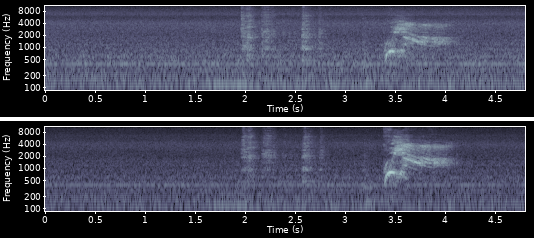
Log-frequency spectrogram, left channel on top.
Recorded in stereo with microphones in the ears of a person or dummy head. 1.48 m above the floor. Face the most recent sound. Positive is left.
turn(degrees=-75)  # may be behind; listen again after turning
